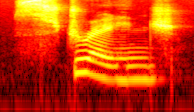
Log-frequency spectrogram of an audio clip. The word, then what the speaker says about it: strange: Now let's practise this in some words, the first one: strange, strange. Be careful that you're not adding vowel sounds before or in between any of the sounds so you're not saying e-strange or se-trange, okay?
